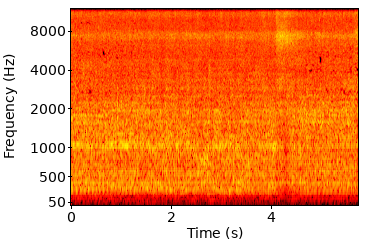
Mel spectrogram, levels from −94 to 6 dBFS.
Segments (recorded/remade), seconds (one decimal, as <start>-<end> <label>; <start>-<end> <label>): 0.0-1.3 recorded; 1.3-4.7 remade; 4.7-5.7 recorded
